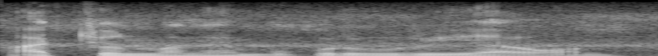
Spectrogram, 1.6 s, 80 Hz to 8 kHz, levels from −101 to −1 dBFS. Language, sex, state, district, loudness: Chakma, female, Tripura, Dhalai, -22 LUFS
